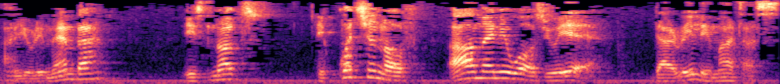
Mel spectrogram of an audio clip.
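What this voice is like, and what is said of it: Nigerian English accent, slow deliberate speech. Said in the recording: “I do not speak American English... Nigeria is a colony of the British... they gave us their own brand of English language... my native accent. It colors my diction... I will be very slow, deliberately, and be distinct”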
